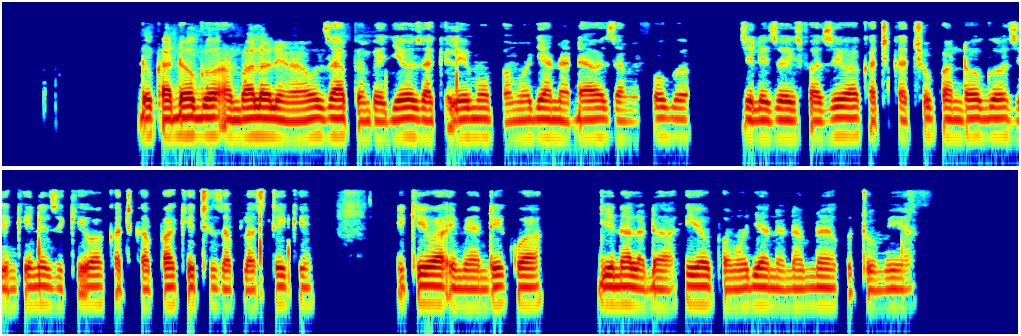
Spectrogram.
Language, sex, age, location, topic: Swahili, male, 25-35, Dar es Salaam, agriculture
